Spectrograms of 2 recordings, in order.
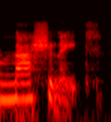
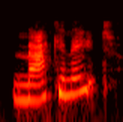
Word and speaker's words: machinate: word has two pronunciations it can be said maate or masenate um continue please repeat both of them machinate or masenate um am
